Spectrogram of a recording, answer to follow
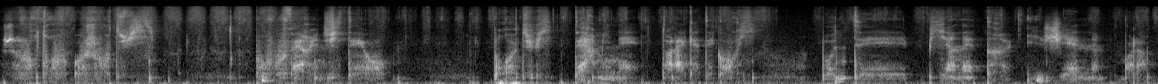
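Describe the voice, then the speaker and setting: A woman's voice: slow pace, bright, forceful tone. A woman whispers an ASMR product review very close, right in the listener's ear. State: ill with a cough. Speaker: beauty product review video creator.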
